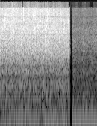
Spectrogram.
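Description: Bacon and onions sizzle steadily in a pan on the way to caramelizing, a constant bright hiss that cuts off abruptly and resumes more quietly near the end, with no voices.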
